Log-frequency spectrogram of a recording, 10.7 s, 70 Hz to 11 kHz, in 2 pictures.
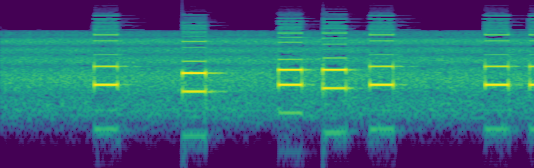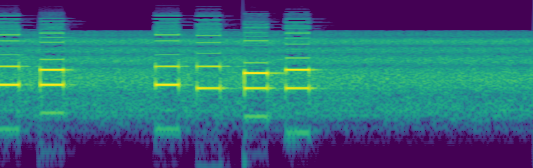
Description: DTMF, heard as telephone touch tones, dialled by hand, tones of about 240 ms. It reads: 9 1 859 998 9645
